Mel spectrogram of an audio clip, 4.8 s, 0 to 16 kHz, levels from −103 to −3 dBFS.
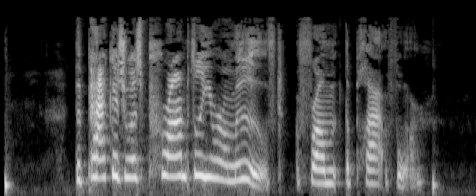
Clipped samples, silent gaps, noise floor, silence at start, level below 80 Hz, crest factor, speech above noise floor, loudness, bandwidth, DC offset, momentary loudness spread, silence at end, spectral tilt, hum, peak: under 0.1%; none; -65 dBFS; 0.05 s; -64 dBFS; 22 dB; 44 dB; -21 LUFS; 11.5 kHz; under 0.1%; 19 LU; 0.4 s; -3 dB/octave; none; 0 dBFS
